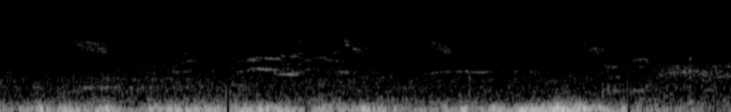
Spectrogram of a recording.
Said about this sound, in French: Mais le son de cet oiseau là, juste là maintenant, est-ce qu'il n'est pas nouveau Est-ce que ce n'est pas la première fois que je l'entends La toute première fois ce son-là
